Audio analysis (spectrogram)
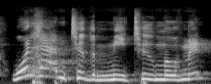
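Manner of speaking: ordinary talk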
